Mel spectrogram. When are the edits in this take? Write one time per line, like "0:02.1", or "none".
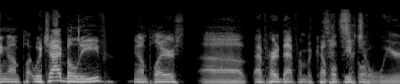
0:01.3
0:01.8
0:02.5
